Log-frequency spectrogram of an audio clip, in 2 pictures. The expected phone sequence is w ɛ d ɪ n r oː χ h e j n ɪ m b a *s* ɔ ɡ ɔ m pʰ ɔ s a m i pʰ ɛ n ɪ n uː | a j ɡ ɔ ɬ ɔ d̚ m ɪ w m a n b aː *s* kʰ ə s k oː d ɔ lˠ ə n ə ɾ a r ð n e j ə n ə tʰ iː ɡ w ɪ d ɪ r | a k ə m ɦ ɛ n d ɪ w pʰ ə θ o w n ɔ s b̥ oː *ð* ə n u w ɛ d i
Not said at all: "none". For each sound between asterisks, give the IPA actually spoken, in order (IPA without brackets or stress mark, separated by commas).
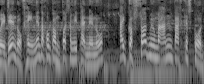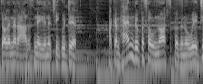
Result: χ, χ, ð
